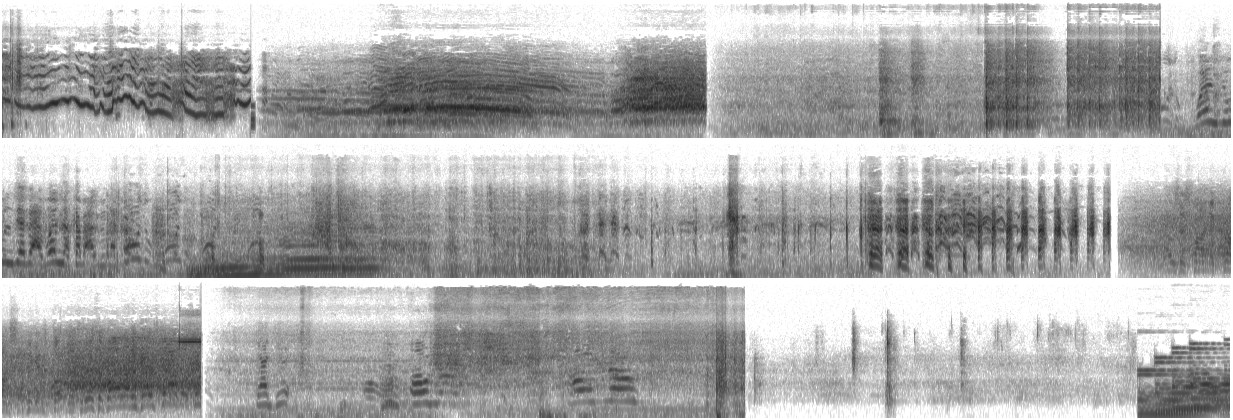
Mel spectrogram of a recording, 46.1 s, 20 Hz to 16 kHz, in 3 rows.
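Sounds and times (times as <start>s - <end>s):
people laughing: 2.8s - 4.2s, 22.4s - 33.0s
car engine revving: 17.6s - 20.6s.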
